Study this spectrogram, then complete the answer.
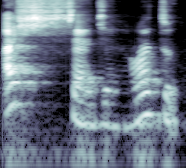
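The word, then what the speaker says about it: الشجرة: No, we will not pronounce the al here, because the next letter is with shadda. So what this lam is from Shamsiya letter, some Shamsiya lam. So we will say ash-shajaratu.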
